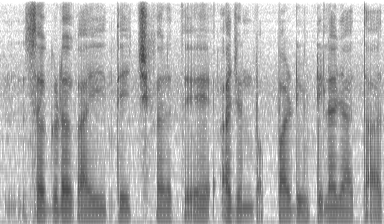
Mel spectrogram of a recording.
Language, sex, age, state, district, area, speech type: Marathi, male, 18-30, Maharashtra, Nagpur, urban, spontaneous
